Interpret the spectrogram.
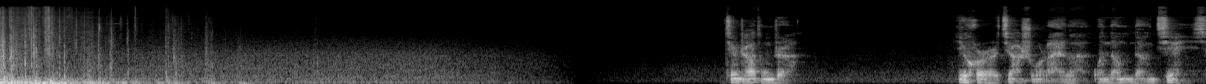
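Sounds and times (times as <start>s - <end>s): rumbling crash: 0.0s - 1.9s.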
